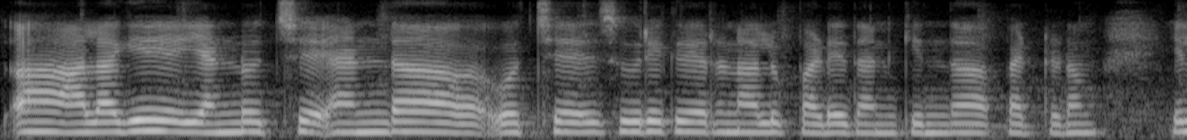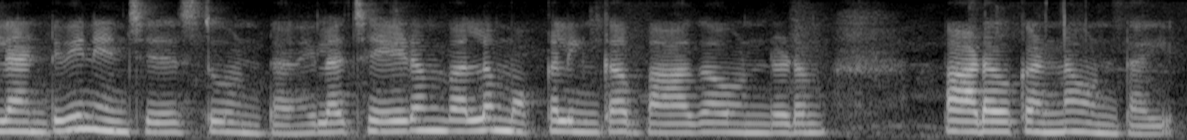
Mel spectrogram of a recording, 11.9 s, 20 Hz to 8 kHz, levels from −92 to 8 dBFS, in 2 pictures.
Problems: background sounds at intervals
